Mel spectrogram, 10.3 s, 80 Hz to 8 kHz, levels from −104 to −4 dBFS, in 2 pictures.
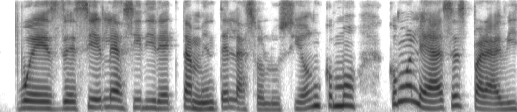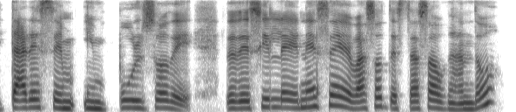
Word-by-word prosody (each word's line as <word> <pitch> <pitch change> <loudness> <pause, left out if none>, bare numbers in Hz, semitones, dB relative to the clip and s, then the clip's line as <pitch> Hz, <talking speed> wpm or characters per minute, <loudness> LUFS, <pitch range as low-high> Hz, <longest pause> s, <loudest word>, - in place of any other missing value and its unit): pues, 180 -2 +3
decirle 205 +4 +5
así 205 0 +1
directamente 180 -1 -2
la 165 -5 -4
solución?, 160 +8 -2
¿cómo 250 0 -2 0.3
cómo 370 +6 -1
le 315 - +1
haces 200 +8 +2
para 165 -5 +1
evitar 170 +5 -1
ese 195 -3 +1
impulso 195 +2 -3
de 175 - -4 0.3
de 185 0 -2
decirle: 200 +2 +1
"En 205 +2 -7
ese 235 0 0
vaso 190 +6 +1
te 175 - -5
estás 180 +2 +2
ahogando"? 180 - -5
190 Hz, 135 wpm, -26 LUFS, 175-210 Hz, 0.3 s, decirle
